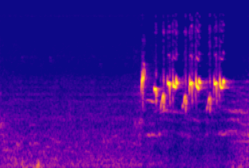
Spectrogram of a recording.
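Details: Bulbul song with a pure, clear voice: a quiet start, then a quick burst of about a dozen bright, sweet whistled notes in a lively, uneven rhythm lasting about a second.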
